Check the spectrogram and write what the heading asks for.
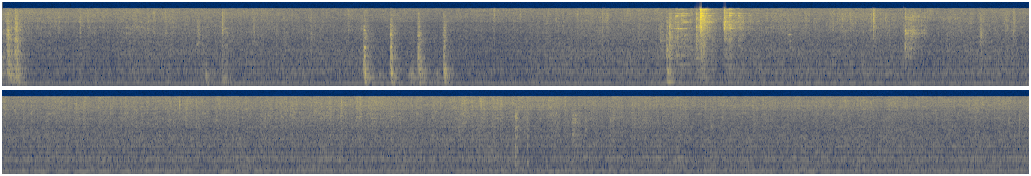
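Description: Low sizzle of salsa-topped tortillas frying on a cast-iron griddle over a steady hum, with a knock at the start and a few clinks and scrapes of a metal spoon against a steel pot about two and a half and four and a half seconds in.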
